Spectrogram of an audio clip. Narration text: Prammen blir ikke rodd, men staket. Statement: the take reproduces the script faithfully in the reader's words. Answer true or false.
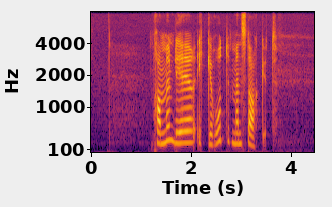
true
